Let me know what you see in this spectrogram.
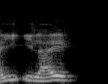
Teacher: la lengua se coloca en la zona delantera de la cavidad bucal debajo del paladar duro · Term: vocales anteriores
